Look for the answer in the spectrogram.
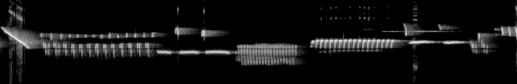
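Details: Male Maltese canary song used to stir other canaries into singing: clean whistled tours, a rapid pulsed trill, steady pure tones at different pitches, a lower rolling phrase, then another fast bright trill.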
